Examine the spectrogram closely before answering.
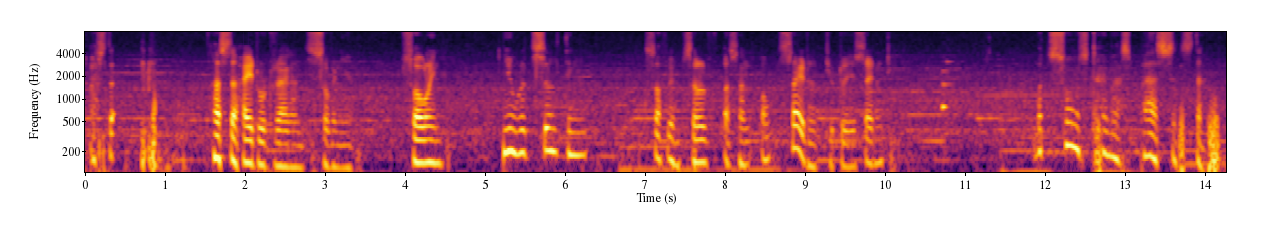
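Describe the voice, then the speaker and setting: A man with a Tamil accent and a fairly high voice, live streaming a video game. He chats with viewers and reads game lines aloud, with clear game music behind him. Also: measured pace, long pauses, rough recording. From India. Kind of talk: livestream chat and reading game text.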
